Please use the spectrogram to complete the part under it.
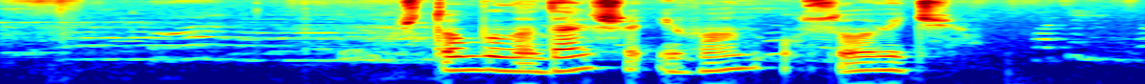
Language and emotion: Russian, sad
